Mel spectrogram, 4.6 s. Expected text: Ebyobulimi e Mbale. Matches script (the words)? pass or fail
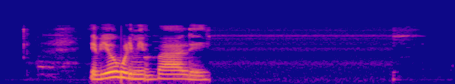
pass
